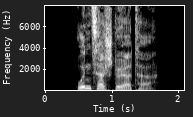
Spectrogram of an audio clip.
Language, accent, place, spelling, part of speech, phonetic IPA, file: German, Germany, Berlin, unzerstörter, adjective, [ˈʊnt͡sɛɐ̯ˌʃtøːɐ̯tɐ], De-unzerstörter.ogg
- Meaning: 1. comparative degree of unzerstört 2. inflection of unzerstört: strong/mixed nominative masculine singular 3. inflection of unzerstört: strong genitive/dative feminine singular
